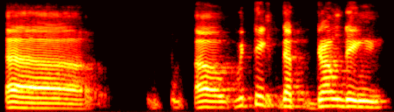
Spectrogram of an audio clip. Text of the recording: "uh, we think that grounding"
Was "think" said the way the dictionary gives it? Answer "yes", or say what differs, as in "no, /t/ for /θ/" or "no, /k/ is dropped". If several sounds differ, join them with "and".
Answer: no, /t/ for /θ/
